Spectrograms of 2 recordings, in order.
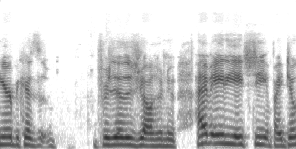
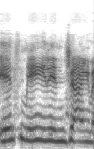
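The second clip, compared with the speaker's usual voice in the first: acted-out, worked-up angry griping, pitched up; 8 semitones higher than usual. Imitating people angry at brands: imitating an angry complaint. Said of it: "you're getting angry and you're throwing a whole fit".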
